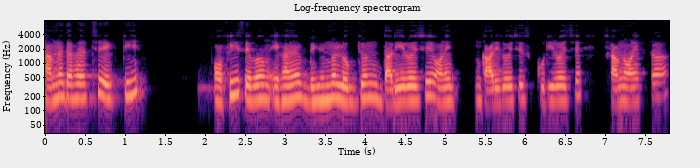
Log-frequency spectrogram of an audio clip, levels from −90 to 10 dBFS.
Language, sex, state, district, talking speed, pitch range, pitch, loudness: Bengali, male, West Bengal, North 24 Parganas, 140 wpm, 160-195 Hz, 175 Hz, -16 LUFS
